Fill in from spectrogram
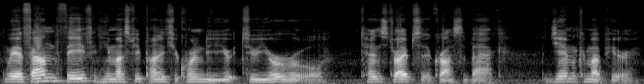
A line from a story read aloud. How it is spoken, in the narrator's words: the teacher said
